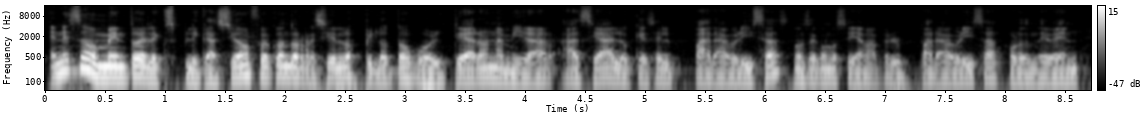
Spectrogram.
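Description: Low, mellow-voiced man telling a story. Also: fairly quick, few pauses. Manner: chatty, laughs often, frequent "¿no?" tags. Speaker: podcast host. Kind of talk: casual storytelling podcast.

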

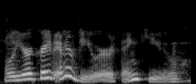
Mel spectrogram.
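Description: Low, very expressive woman chatting as guest. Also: a little fast, gravelly, husky. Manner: enthusiastic, emphatic. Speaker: podcast guest. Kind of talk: casual chat.

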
